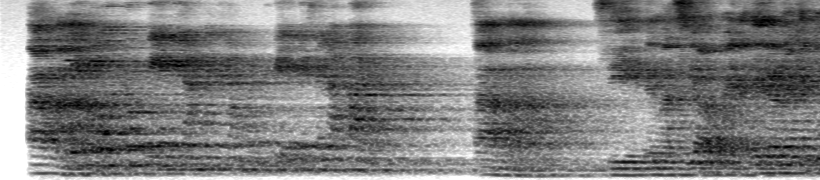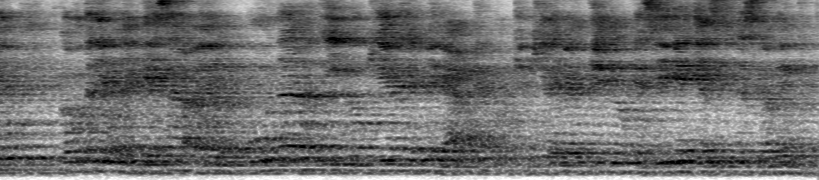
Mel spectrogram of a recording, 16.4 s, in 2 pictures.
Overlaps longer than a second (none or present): none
